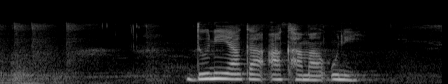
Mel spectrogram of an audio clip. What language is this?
Nepali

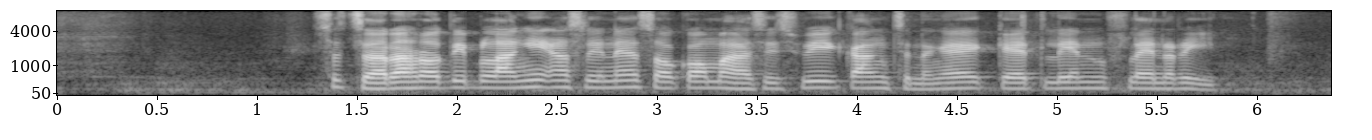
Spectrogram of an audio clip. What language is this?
Javanese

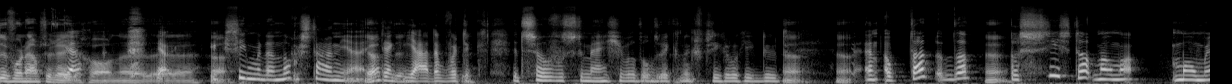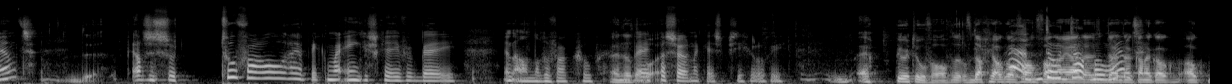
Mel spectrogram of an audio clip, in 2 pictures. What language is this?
Dutch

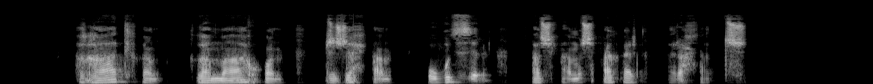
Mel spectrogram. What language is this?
Kabardian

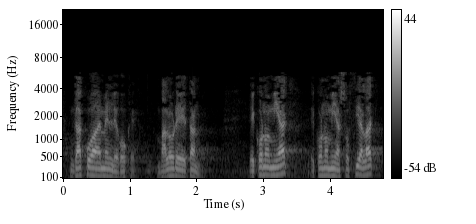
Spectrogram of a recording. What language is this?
Basque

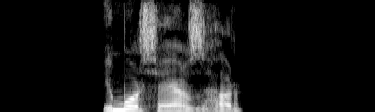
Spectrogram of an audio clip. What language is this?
Kabyle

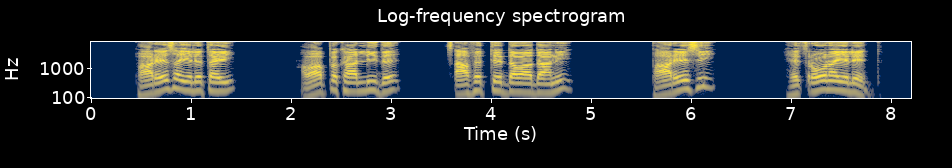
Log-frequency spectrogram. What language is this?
Dawro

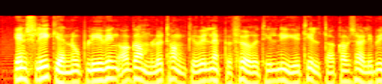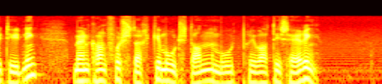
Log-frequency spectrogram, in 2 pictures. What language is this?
Norwegian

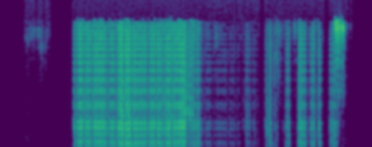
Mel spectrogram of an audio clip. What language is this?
Chinese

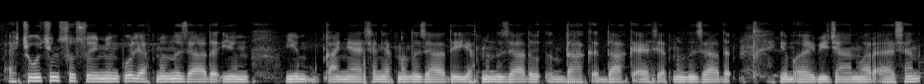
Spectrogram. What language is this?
Kashmiri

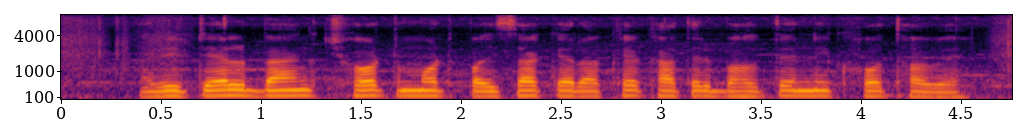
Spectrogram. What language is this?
Bhojpuri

